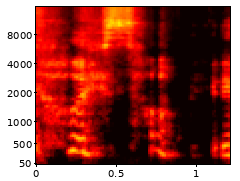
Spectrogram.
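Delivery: mock crying, high, tearful, fighting back tears. Retelling asking for help while sick: retelling own tearful plea. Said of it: "I was crying, but trying not to cry".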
